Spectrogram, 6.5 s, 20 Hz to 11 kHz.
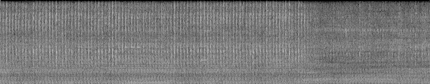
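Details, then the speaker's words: Allett Kensington cylinder mower with Kawasaki FJ100 engine, before repair: revs wander up and down with a slight miss, hunting and surging blamed on a fuel delivery problem. "you can hear the engines dropping and the machine not running as sweet as it should so as you can hear the reds are dropping up and down there's a slight mist in the machine"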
